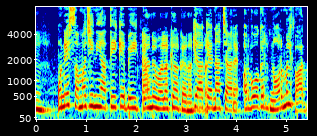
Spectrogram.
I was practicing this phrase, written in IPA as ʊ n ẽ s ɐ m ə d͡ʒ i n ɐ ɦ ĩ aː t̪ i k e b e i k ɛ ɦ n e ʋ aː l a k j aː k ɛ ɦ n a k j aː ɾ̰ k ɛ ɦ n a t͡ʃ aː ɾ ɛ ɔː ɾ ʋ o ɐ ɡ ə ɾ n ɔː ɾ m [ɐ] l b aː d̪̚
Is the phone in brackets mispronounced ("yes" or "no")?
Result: yes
